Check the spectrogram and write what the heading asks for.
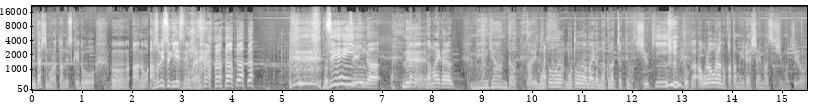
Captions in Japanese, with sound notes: [笑い] [息をのむ音] 全員 全員がね 名前が メギャンだったりとか 元の元の名前がなくなっちゃってます。 集金とかオラオラの方もいらっしゃいますし、もちろん。えっと、いや、これは遊びすぎだろう。一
